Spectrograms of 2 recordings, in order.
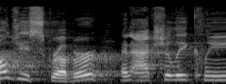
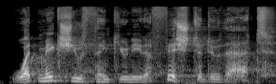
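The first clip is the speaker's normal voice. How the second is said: unusually deep, very low voice; 7 semitones lower than usual. Retelling a pet store clerk's reply, imitating a deep Darth Vader voice. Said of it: "in a James Earl style, Darth Vadery voice".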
